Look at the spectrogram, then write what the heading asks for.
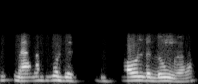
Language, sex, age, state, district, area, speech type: Urdu, male, 18-30, Bihar, Purnia, rural, conversation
